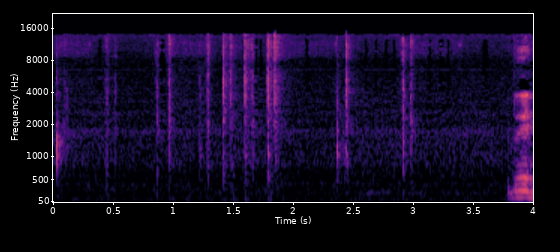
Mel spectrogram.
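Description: A series of light, irregular clicks as numbers are keyed into a mobile phone, about a dozen taps, bunched around the middle. A man's voice starts just before the end.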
